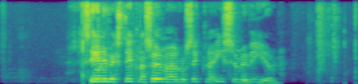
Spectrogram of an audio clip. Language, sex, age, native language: Icelandic, male, 11, Icelandic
